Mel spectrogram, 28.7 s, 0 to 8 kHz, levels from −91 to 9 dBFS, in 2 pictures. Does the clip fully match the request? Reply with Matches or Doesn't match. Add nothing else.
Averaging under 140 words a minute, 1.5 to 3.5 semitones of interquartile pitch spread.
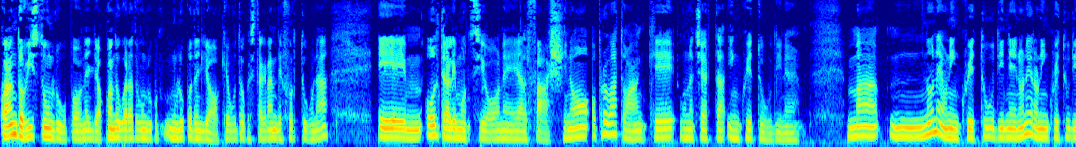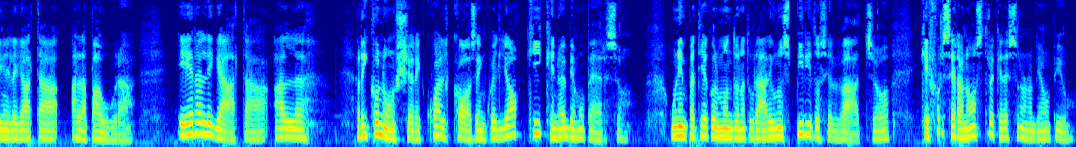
Doesn't match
